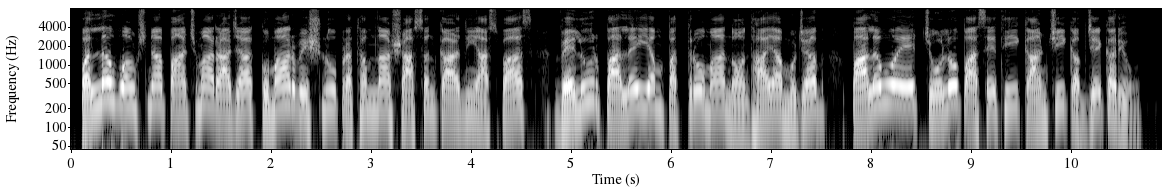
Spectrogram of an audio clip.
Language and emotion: Gujarati, neutral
